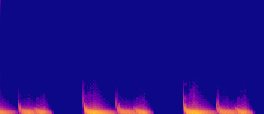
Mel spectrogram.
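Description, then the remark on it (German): Low, muffled heartbeat thumps in a steady lub-dub rhythm, three paired beats clear as if through a stethoscope, with silence between and no voices. A heartbeat heard through a tube with one end set on the chest and the ear at the other end. “setzte das eine Ende auf den Brustbereich auf, legte das Ohr an das andere und hörte zu meinem Erstaunen und zu meiner Freude die Herzschläge weit reiner und deutlicher, als ich sie jemals beim direkten Auflegen des Ohrs vernommen hatte.”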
